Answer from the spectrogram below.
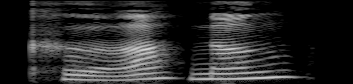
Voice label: "ke3neng2", Chinese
